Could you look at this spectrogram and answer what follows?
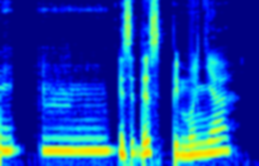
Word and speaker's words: Bimunyaa: It was hard to pronounce. Okay. Can we find it? Where did we name it? Is it this? Bimunyaa? Bimunyaa. Yeah, that's the one. Bimunyaa.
